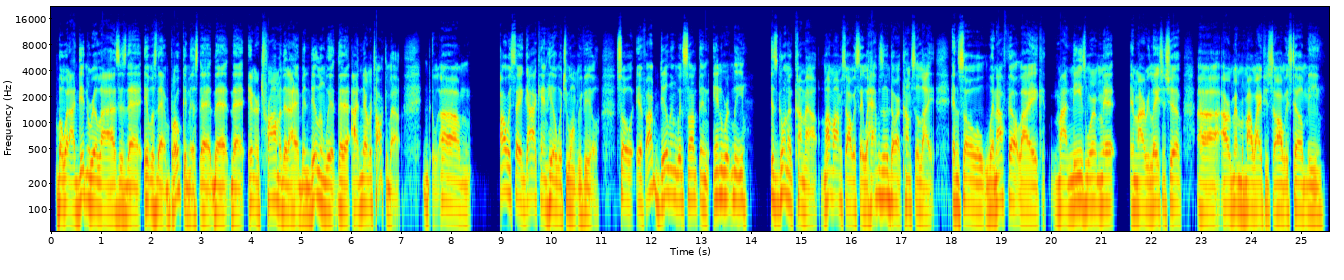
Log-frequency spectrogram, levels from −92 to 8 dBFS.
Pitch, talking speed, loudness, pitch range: 105 Hz, 205 wpm, -18 LUFS, 95-120 Hz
